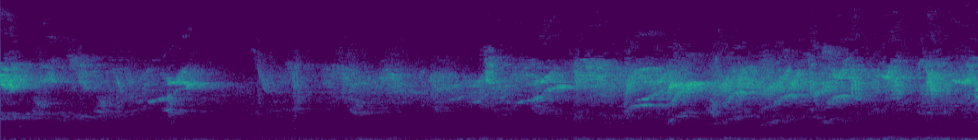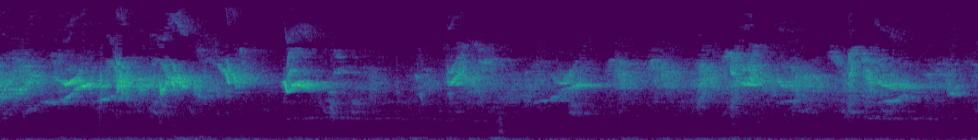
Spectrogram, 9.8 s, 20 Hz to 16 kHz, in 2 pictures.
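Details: Green honeycreeper (Chlorophanes spiza) at Ubatuba, Brazil, 2016, with a steady stream of thin, very high chips and sibilant twitters, many overlapping, above a soft low background rumble.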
